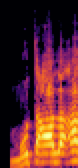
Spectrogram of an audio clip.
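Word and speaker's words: مطالعہ: इनका मुताला करते हुए, लफ्ज़ है मुताला, अक्सर लोग इसे मुतालिया पढ़ते हैं, लेकिन जब हम लुगात पढ़ते हैं तो हमें पता चलता है कि इसका जो तलफ्स है, प्रोनाउंसिएशन है, वो है मुताला। लाम के ऊपर जबर है, मुताला हो गया पढ़ना।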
